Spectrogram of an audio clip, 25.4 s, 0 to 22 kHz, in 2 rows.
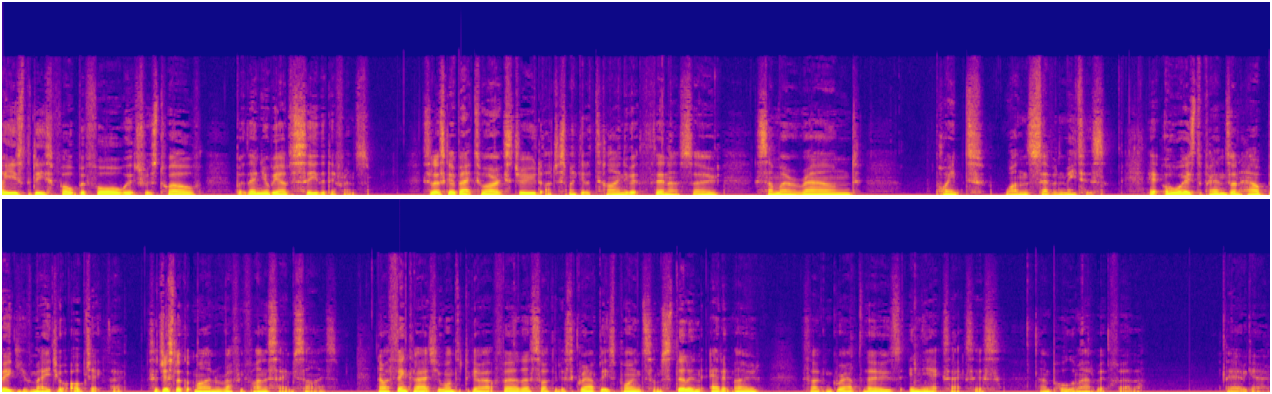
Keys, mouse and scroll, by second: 5.3-6.8 drag, 7.1-10.1 middle drag, 11.1-14.0 middle drag, 16.2-16.5 scroll down 2, 17.8 drag, 21.1 g, 23.5 click, 24.5-25.3 middle drag.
